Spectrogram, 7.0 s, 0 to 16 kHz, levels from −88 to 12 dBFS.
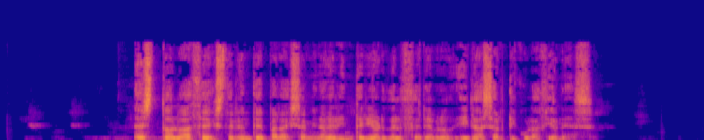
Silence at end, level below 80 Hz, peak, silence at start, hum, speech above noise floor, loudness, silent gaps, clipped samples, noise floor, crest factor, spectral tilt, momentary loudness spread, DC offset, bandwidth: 1.1 s; -72 dBFS; -2 dBFS; 1.35 s; none; 56 dB; -21 LUFS; none; under 0.1%; -78 dBFS; 22 dB; -1.5 dB/octave; 11 LU; under 0.1%; 11.5 kHz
